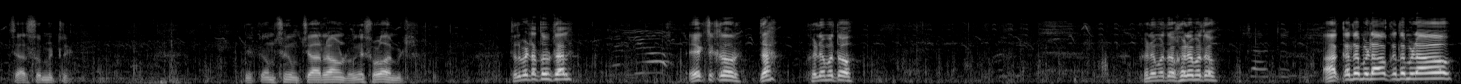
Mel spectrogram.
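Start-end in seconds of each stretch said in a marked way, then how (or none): 5.1-14.5 shouted urging. Real, not acted. Coach urging runner on track.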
